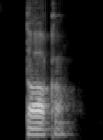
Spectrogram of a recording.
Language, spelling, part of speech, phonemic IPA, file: Moroccan Arabic, طاقة, noun, /tˤaː.qa/, LL-Q56426 (ary)-طاقة.wav
- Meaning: window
